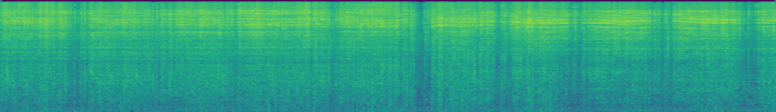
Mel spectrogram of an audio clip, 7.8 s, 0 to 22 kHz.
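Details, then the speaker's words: Fronius Fortis 270 MIG welding aluminum without push-pull or spool gun, inductance swept from 0 to 10: harsh crackling arc with irregular sharp pops and heavy spatter at low inductance before it smooths out. "There was like spatter like crazy and then all that went away and it was uh it smoothed out a whole lot."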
